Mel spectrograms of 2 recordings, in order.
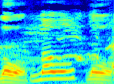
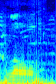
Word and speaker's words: Lowell: Now we have number 12, Hannah Lowell, or how did you say it last time? – Lowell. – Up to bat. – L-O-L, Lowell. Just like that.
